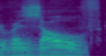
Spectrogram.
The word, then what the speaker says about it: resolve: Instead of saying fix, you could use the word resolve because resolve means to find a solution to a problem. Now make sure that when you say that V sound, you voice that sound.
